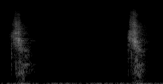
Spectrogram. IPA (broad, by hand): tʃ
